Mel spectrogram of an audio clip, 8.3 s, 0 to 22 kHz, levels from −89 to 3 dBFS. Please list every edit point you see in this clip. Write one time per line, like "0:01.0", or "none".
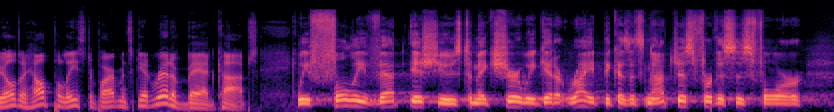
0:02.9
0:07.1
